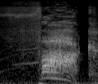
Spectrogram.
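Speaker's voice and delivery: shrill, very high-pitched yell. Playing Egner getting hit, yelling in character. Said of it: "He will yell".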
